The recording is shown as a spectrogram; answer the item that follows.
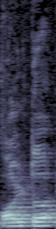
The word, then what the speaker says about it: altar: सबसे पहले ये बात समझो कि दोनों का जो प्रोनाउंसिएशन है वो सेम है। इसे भी हम ऑल्टर पढ़ते हैं, इसे भी हम ऑल्टर पढ़ते हैं, ठीक है? ओ का साउंड से स्टार्ट होता है।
